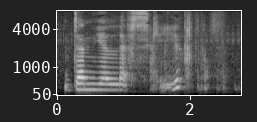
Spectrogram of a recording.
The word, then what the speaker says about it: Danielewski: canada america uk thing oh you say it danielewski this book is so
